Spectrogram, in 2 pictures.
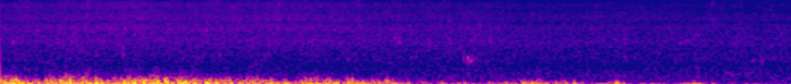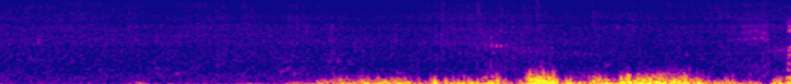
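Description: Low, rumbling wind buffets the microphone while lake water laps and washes at Lake Shikaribetsu, swelling strongly at the start and again near the end with a calmer lull in between; no voices are heard.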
